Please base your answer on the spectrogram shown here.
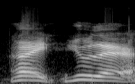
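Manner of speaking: rough, gruff, very loud shout. Narrating a voice calling out from the north to the group: gruff shout. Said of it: "you hear a gruff voice kind of shout out".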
